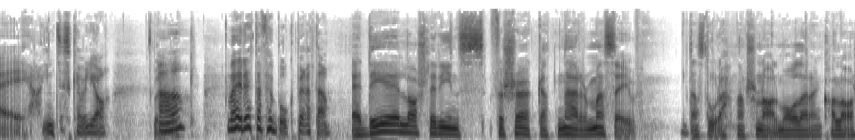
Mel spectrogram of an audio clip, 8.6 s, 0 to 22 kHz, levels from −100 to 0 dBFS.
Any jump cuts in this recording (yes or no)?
yes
